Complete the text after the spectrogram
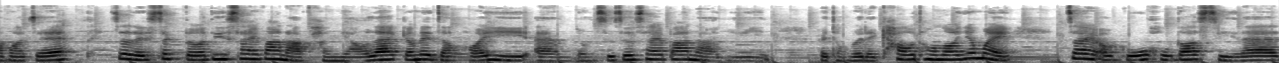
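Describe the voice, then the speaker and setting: Teen girl, high voice, echoey room. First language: Cantonese. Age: teens. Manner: earnest, switching between English and Cantonese with frequent fillers. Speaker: language channel host. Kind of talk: casual teaching vlog. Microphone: camera at close range facing her. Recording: echoey room with faint music.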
